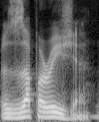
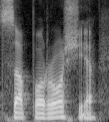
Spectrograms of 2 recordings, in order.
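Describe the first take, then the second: First: The third vowel of the name is 'i'. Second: The third vowel of the name is 'o'. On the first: The speaker calls it right. "Zaporizhia, not Zaporozhye" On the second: The speaker calls it wrong. "not Zaporozhye"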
